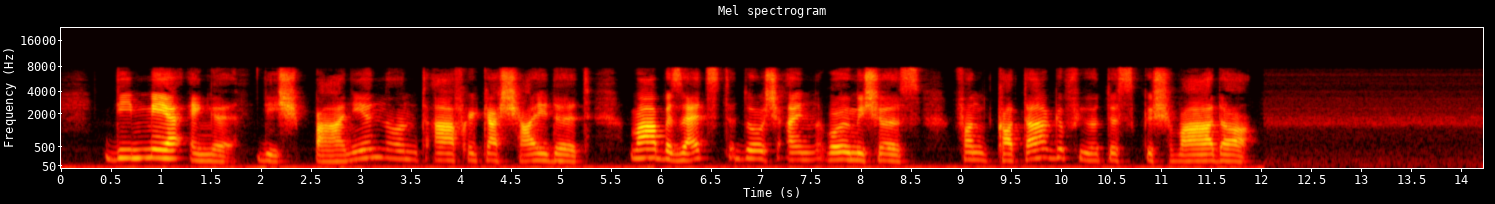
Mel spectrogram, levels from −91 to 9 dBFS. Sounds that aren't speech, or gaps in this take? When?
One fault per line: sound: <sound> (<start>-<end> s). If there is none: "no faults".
no faults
